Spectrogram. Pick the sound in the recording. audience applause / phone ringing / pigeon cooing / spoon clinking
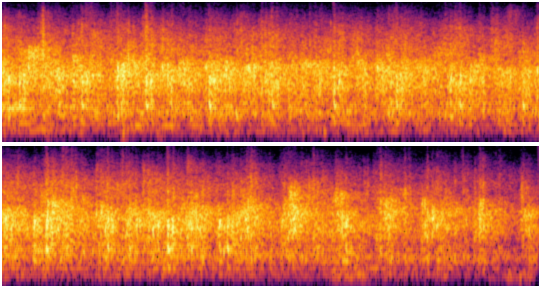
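audience applause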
